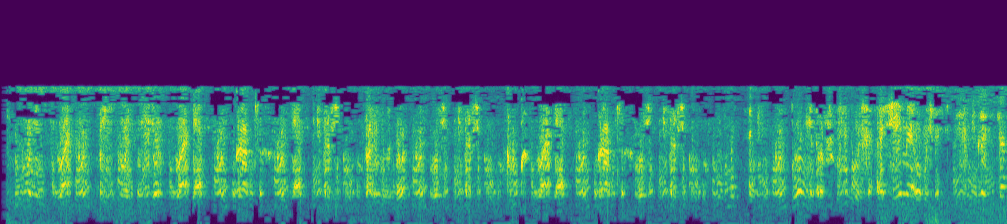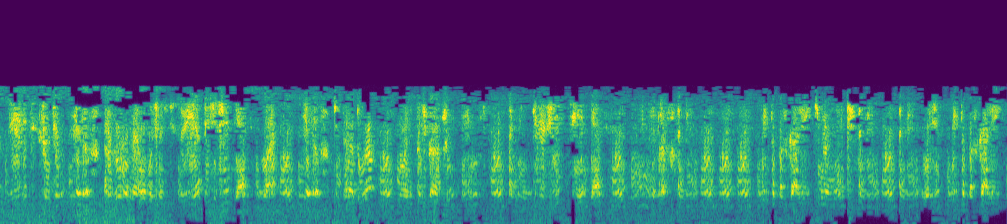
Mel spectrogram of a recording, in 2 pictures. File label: ATIS rus; Homiel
